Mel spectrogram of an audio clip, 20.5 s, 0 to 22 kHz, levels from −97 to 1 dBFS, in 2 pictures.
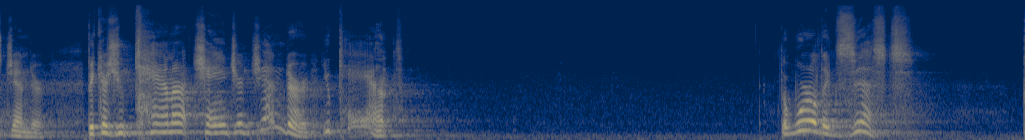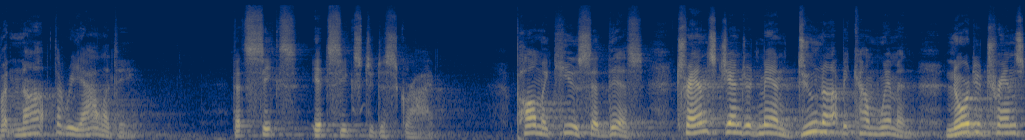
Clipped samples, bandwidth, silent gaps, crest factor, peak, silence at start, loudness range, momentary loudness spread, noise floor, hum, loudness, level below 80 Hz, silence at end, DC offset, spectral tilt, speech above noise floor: under 0.1%; 18 kHz; none; 22 dB; -16 dBFS; 0 s; 9 LU; 16 LU; -71 dBFS; none; -36 LUFS; -70 dBFS; 0 s; under 0.1%; -5.5 dB/octave; 36 dB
